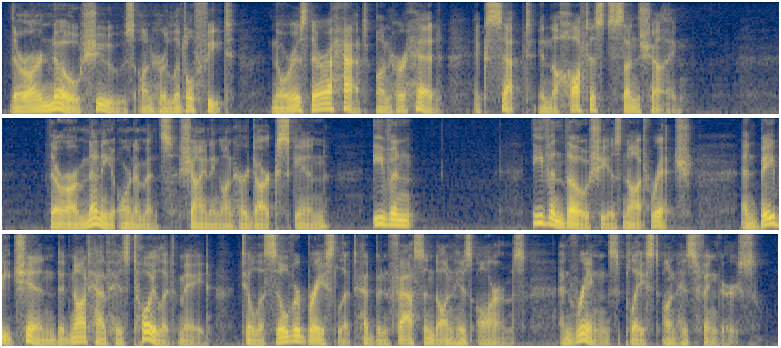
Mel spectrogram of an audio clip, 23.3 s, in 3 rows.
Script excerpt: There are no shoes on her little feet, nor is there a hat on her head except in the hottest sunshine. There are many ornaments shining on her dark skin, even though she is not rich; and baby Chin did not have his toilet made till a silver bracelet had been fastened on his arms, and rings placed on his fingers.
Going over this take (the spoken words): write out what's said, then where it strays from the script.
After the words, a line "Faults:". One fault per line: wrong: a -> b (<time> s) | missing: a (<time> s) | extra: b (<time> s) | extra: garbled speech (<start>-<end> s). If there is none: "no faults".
There are no shoes on her little feet, nor is there a hat on her head except in the hottest sunshine. There are many ornaments shining on her dark skin, even even though she is not rich; and baby Chin did not have his toilet made till a silver bracelet had been fastened on his arms, and rings placed on his fingers.
Faults:
extra: even (13.1 s)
